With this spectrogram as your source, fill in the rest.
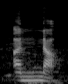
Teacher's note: Ghunnah means to stretch the Noon Mushaddad and Mim Mushaddad partially in your nose for 1 to 2 seconds. Means to stretch the noon mushaddad and mim mushaddad sound for 1 to 2 seconds.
